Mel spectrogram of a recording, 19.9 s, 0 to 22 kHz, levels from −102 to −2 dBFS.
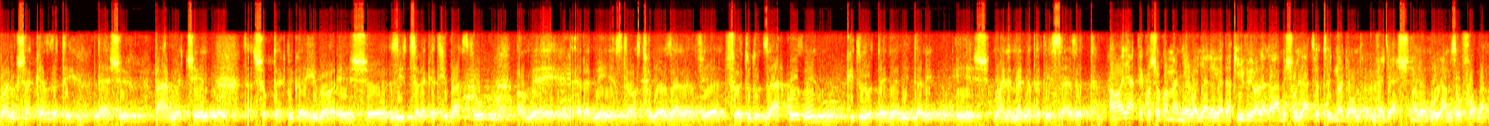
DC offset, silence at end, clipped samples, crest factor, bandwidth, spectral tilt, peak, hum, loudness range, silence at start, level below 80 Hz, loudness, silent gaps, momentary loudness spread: under 0.1%; 0 s; 2%; 6 dB; 19 kHz; -3.5 dB/octave; 0 dBFS; none; 1 LU; 0 s; -36 dBFS; -7 LUFS; none; 4 LU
